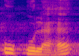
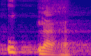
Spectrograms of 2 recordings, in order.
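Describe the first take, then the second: First: A 'u' vowel follows the k sound. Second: No vowel follows the k sound. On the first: "bisa dibaca dengan dhammah kafnya" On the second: "atau dibaca sukun"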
